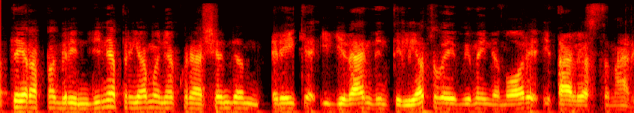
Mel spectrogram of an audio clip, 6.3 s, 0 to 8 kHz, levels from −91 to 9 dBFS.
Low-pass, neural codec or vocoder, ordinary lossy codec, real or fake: 7.2 kHz; none; AAC, 32 kbps; real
